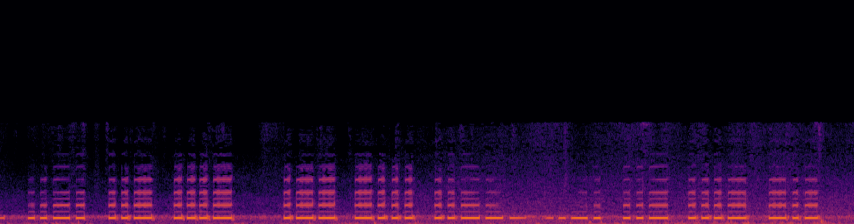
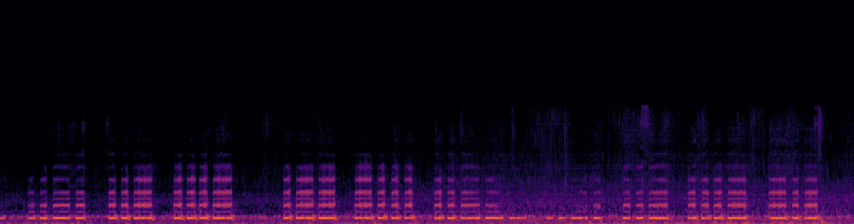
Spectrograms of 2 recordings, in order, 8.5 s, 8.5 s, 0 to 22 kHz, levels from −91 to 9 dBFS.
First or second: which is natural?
first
